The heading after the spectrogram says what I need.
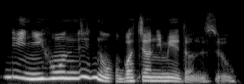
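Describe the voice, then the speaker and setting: A woman's voice: mid-range voice, huge pitch swings, fast, mellow, no echo. A woman in casual chat, telling an anecdote with lots of fillers and restarts. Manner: storytelling with frequent fillers and laughs.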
